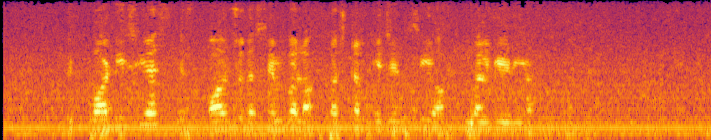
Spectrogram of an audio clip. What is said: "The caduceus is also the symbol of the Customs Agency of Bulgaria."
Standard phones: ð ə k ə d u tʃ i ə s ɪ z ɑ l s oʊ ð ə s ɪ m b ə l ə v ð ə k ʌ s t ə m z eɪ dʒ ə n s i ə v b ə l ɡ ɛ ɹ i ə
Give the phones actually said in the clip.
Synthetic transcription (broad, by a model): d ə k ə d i ʃ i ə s ɪ z ɑ l s oʊ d ə s ɪ m b ə l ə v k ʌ s t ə m eɪ dʒ ə n s i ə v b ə l ɡ ɛ ɹ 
